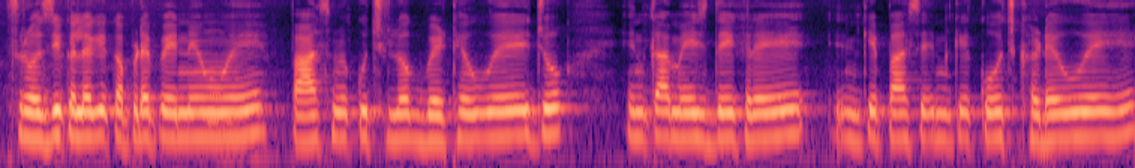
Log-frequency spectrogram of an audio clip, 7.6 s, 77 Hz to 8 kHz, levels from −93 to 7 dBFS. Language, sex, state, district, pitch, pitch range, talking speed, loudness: Hindi, female, Haryana, Charkhi Dadri, 180 Hz, 180-190 Hz, 205 wpm, -16 LUFS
